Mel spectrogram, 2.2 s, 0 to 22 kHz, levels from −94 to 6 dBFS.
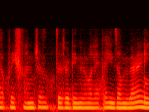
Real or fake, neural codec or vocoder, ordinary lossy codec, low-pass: fake; codec, 16 kHz, 0.5 kbps, FreqCodec, larger model; none; none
